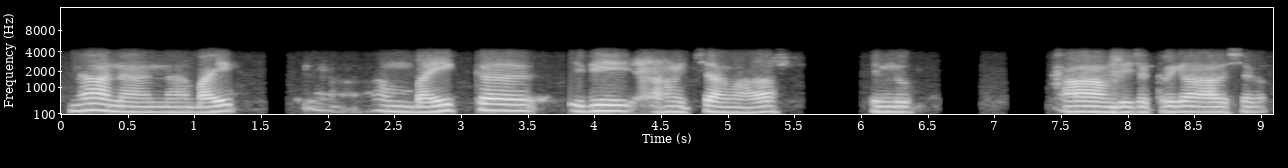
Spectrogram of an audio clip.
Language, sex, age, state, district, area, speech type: Sanskrit, male, 18-30, Kerala, Thiruvananthapuram, urban, conversation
